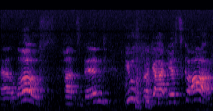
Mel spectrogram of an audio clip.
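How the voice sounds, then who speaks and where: A woman uses a put-on character voice, high in pitch. She speaks at a fairly slow pace with a slight echo. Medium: stage play. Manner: sweetly persistent.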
